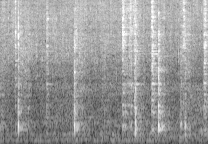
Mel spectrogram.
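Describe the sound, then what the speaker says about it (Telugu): Chopped onions fry for chicken liver biryani in a low, continuous sizzle, with a few rhythmic scraping stirs of a spoon through the pan, close up. "కట్ చేసి పెట్టుకున్న ఆనియన్స్ని దూరగా ఫ్రై చేద్దాం"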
